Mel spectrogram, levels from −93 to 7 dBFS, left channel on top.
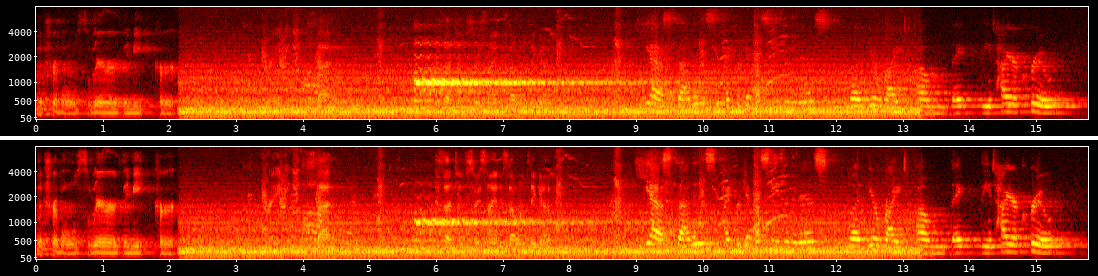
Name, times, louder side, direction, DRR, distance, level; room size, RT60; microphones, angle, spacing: voice 1, 0.0-2.1 3.4-3.7 4.1-4.4 6.0-7.8, right 3 dB, 60° right, 8 dB, 1.4 m, -34 dB
sound 1, 0.8-1.1 3.2-4.8 5.1-5.6 6.0-6.5 6.8-7.1 7.8-8.0 8.6-8.8 9.2-11.4, right 3 dB, 20° right, 1.3 m, -40 dB
sound 2, 2.1-13.3, equal, 5° left, 1.9 m, -26 dB
voice 2, 4.0-4.8 9.0-11.8 12.2-15.3, right 3 dB, 90° right, 8 dB, 1.8 m, -27 dB
sound 3, 5.7-9.9, left 8 dB, 65° left, 0.9 m, -23 dB
27.5 x 26.0 x 8.1 m, 1.3 s
head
